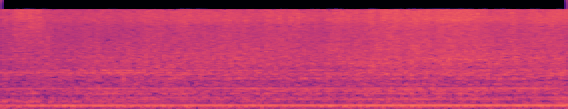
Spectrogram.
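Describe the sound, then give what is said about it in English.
Motorboat engine droning as the boat heads out to sea toward Hussey Sound, a steady low hum with a constant pitch and no breaks. “As we motor out towards Hussey Sound, Catherine Chipman”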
